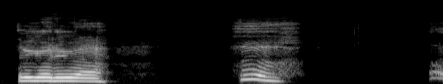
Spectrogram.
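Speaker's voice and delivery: very high-pitched yawning delivery. Looking up an actor's name live for viewers, speaking through a yawn. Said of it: "I'm yawning".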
